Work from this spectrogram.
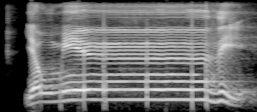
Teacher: ujung lidah langsung menempel ke dua gigi seri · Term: ikhfa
